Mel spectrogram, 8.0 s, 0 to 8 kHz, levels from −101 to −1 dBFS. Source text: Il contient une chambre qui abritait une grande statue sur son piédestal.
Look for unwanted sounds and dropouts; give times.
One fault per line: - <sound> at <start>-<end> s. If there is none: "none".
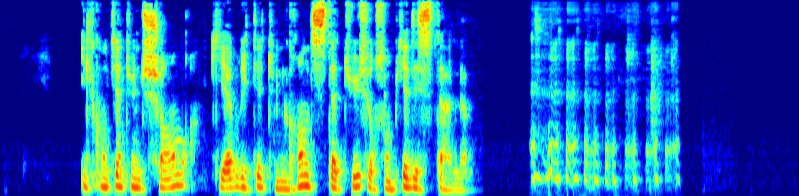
- laugh at 5.3-6.8 s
